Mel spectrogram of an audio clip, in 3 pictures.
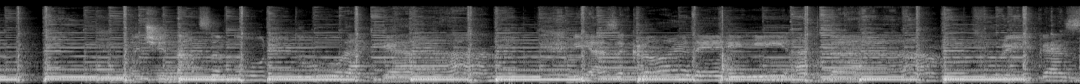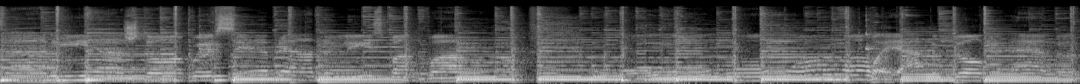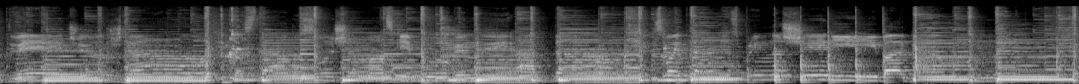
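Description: Ibanez PF15ECE acoustic guitar strummed in a steady reggae-style pattern that mixes open strokes with muted, slapped strokes, moving through the verse chords and landing on A near the end. A man sings the verse slowly over it.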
